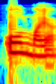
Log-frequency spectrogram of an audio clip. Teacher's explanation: Olmaya sözündə vurğu birinci hecaya düşür.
